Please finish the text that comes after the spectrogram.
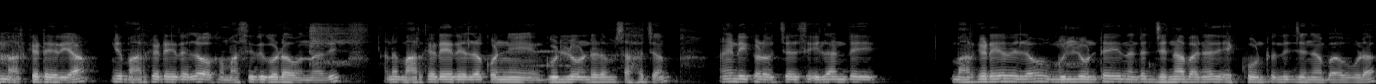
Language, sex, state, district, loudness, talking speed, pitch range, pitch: Telugu, male, Telangana, Nalgonda, -27 LUFS, 150 wpm, 110-120 Hz, 115 Hz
